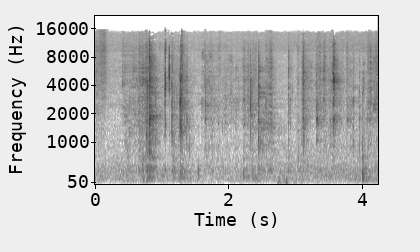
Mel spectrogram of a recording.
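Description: Hard plastic parts of a Weaponizer Bumblebee action figure clicking and knocking against each other as they are handled and pushed into place during a transformation, in about a dozen short, irregular clicks.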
